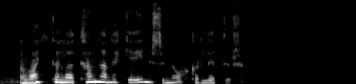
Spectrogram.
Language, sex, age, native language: Icelandic, female, 40-49, Icelandic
